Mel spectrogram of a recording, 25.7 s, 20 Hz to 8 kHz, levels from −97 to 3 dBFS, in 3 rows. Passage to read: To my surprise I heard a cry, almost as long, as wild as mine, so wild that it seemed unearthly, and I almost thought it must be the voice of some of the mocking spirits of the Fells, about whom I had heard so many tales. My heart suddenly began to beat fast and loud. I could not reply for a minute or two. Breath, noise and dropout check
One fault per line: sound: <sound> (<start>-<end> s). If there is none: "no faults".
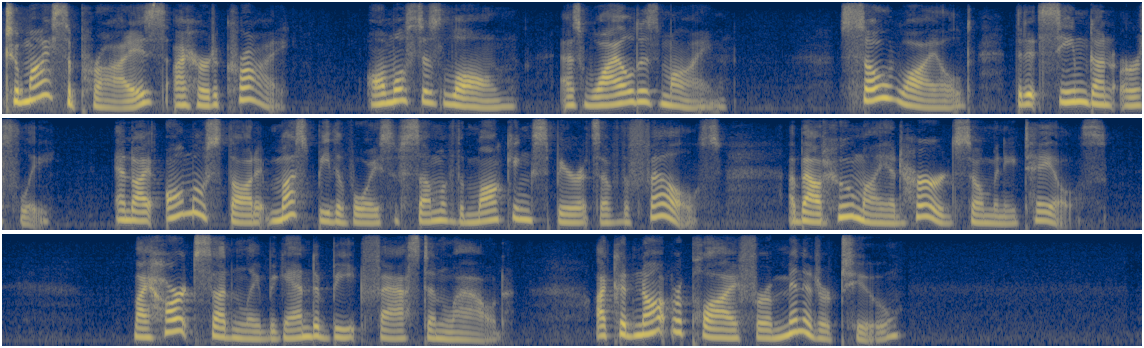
no faults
